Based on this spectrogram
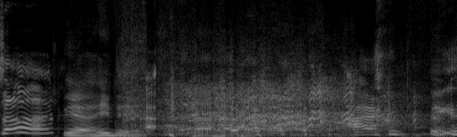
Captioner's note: audience laughs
